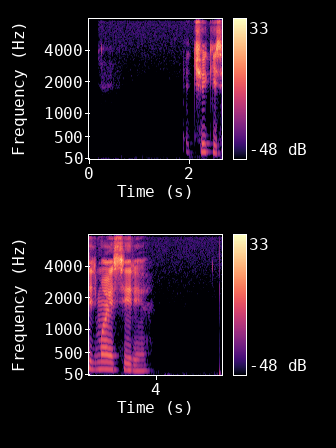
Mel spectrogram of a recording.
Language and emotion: Russian, neutral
